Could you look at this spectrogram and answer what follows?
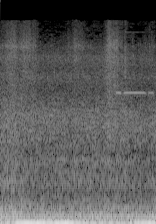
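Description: A Mitsubishi Montero Sport engine, just after EGR cleaning, runs with a loud, deep, steady rumble close by for a brief moment and no talk.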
